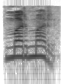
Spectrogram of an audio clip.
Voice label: "marmar", Punjabi; ਮਰਮਰ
